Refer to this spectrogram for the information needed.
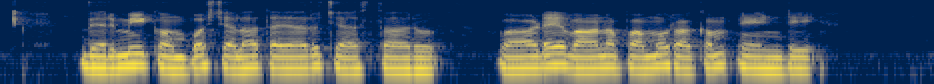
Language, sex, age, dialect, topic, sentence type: Telugu, male, 18-24, Utterandhra, agriculture, question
